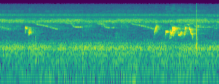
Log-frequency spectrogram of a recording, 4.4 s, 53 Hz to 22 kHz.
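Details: Red-whiskered bulbul of the 'Má lỡ' type, used while trapping on 30 July 2019; a few short warbled phrases near the start, then a louder burst of chirpy notes late on, over a steady high insect drone.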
